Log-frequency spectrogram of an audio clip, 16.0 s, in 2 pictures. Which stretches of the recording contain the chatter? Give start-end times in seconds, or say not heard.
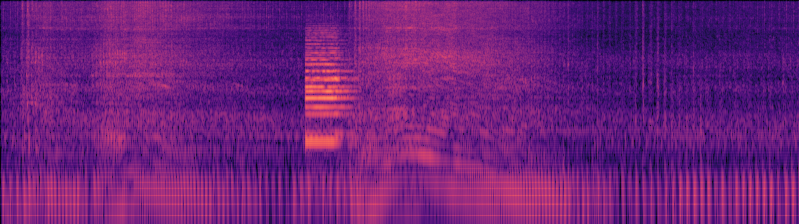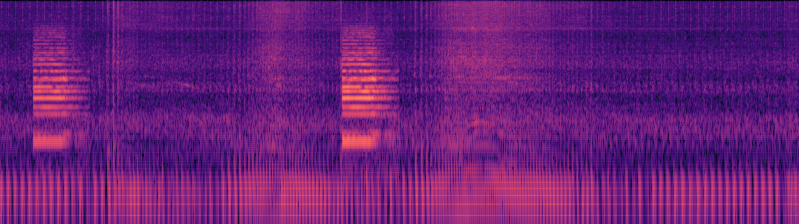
not heard.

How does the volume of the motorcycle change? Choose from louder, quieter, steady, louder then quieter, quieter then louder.
steady.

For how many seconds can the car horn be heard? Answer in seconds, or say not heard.
2 s.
